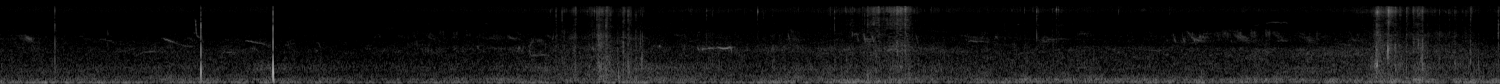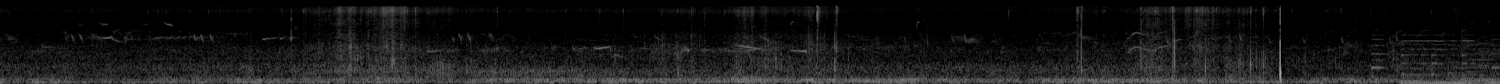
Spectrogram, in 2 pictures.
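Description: Outdoor ambience of small birds chirping in scattered short calls over a steady low rumble of wind on the microphone, with occasional brief rustles and clicks. Music comes in near the end.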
